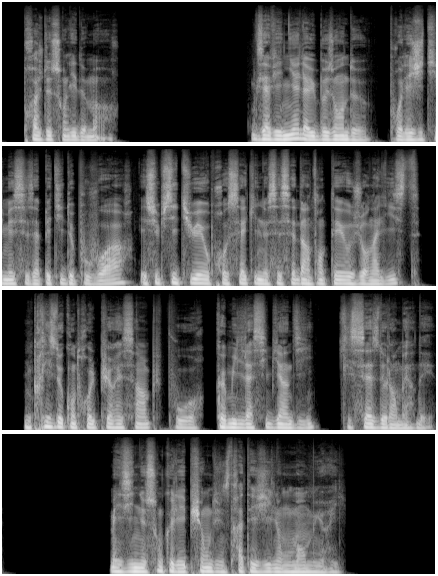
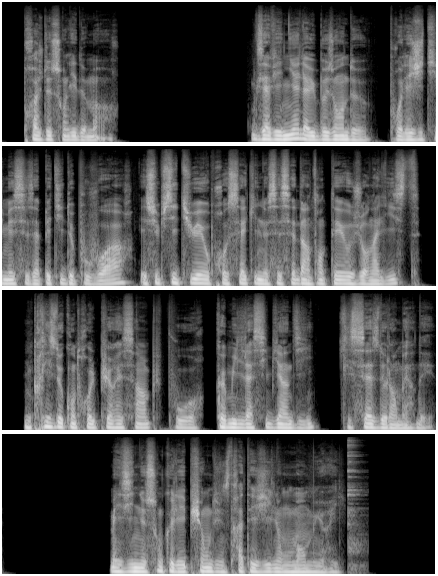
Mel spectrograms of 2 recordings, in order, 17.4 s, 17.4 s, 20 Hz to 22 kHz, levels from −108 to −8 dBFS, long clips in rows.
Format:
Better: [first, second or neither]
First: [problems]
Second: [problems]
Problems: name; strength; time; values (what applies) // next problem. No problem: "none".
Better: first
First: none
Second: clattering dishes; faint; at 16 s; peak 15 dB below the speech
